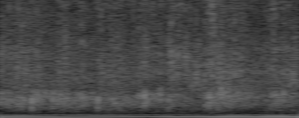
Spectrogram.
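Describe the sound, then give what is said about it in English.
An audience in a church claps steadily throughout, a dense patter of many hands, with a constant low electrical hum beneath it and no one speaking. “Let's give him a round of applause for Kathy.”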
